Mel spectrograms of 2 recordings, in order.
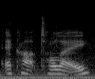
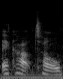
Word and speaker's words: Eckhart Tolle: It's a quote from Eckhart Tolle, or Eckhart Tolle. People pronounce his last name differently, but it says, pleasure is always derived from something outside you, whereas joy arises from within.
